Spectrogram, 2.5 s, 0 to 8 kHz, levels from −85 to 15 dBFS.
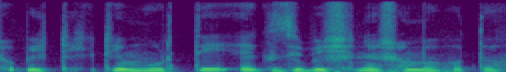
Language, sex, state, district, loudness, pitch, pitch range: Bengali, male, West Bengal, Cooch Behar, -16 LUFS, 185 Hz, 180-195 Hz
